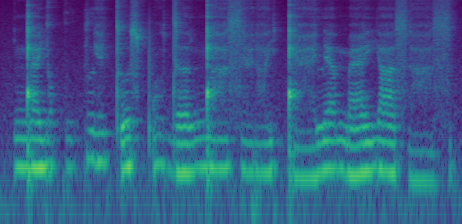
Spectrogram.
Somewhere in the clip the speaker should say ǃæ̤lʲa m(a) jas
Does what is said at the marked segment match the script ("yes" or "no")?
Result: no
